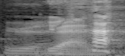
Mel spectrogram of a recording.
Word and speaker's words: Yuan: Shih and Greg Yen. – Yuan. – Oh, close. – See, I did say it wrong.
